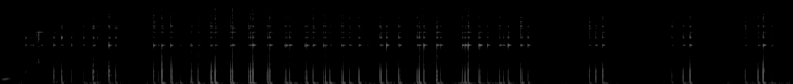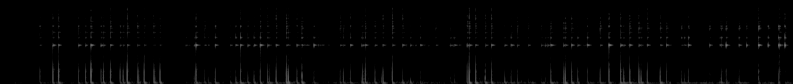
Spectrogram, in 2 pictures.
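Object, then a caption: Glass swing-top bottle. An empty clear glass swing-top bottle, decorated with yellow flowers and a paper tag, is tapped with long red nails. The result is rapid, bright, clicky taps with a faint glassy ring near 2.4 kHz that dies away almost at once. The taps come in dense bursts, with brief pauses around the middle.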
